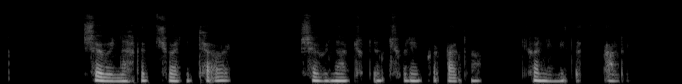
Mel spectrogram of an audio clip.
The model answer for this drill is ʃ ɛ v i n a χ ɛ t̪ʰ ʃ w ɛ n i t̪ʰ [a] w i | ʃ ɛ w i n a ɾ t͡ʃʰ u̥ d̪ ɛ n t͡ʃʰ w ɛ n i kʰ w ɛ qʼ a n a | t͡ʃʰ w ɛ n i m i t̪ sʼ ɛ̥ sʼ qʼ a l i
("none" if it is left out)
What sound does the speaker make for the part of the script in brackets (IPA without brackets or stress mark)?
a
